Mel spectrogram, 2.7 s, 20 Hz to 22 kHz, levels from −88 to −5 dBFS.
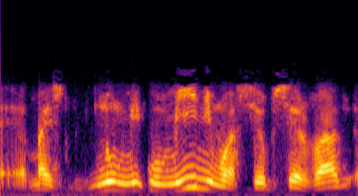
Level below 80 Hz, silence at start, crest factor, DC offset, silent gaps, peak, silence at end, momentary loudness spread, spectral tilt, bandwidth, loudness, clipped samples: -60 dBFS; 0 s; 16 dB; under 0.1%; none; 0 dBFS; 0.05 s; 5 LU; -8 dB/octave; 4 kHz; -16 LUFS; under 0.1%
